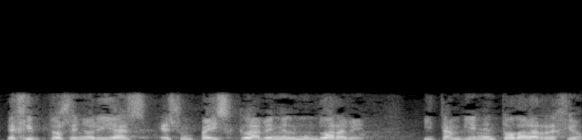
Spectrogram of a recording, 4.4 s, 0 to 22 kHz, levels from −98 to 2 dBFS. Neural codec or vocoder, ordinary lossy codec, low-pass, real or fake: none; none; 7.2 kHz; real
